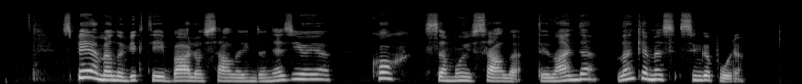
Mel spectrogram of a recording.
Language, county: Lithuanian, Kaunas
